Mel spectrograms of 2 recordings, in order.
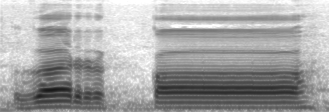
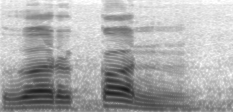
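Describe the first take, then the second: First: The word ends with a long a vowel. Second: The word ends with an n sound. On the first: The reader stops at this word. "kalau di waqaf maka dibaca gharqa" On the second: The reading continues without stopping. "Awalnya dibaca gharqon"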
